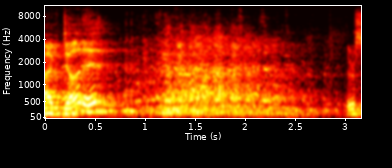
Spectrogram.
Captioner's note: audience Laughing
